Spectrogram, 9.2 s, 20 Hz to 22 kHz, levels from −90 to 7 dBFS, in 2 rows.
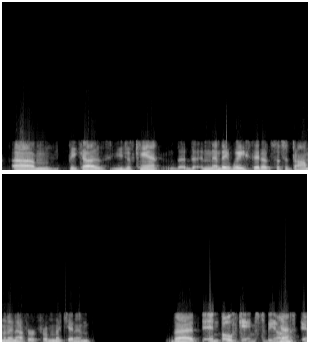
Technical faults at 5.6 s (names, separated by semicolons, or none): iLBC codec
